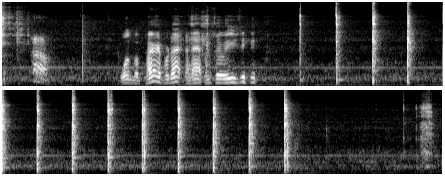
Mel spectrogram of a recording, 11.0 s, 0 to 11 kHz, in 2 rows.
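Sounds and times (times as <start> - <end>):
hammer striking steel pipe: 3.7 - 9.3.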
